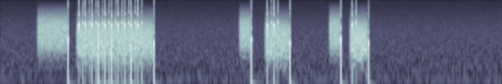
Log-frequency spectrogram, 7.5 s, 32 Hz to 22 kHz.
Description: Pulse dialling, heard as a rotary dial, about 10 pulses a second. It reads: 0 2 1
